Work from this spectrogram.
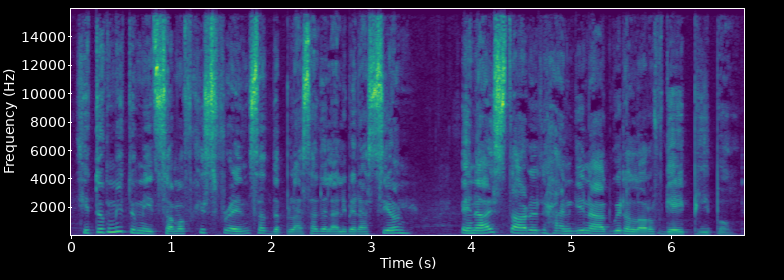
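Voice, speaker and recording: A man's voice: fairly high pitch, expressive, fairly quick, warm tone. A man reading a first-person storytelling voice-over as an English translation. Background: faint music.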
